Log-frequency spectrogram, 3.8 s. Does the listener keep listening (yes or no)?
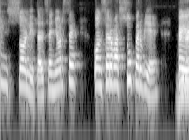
no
